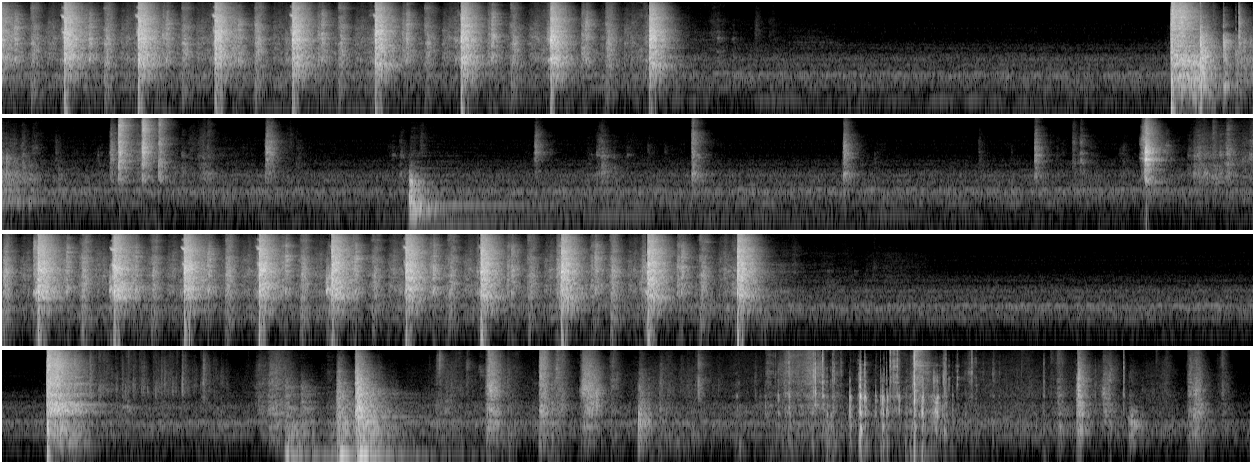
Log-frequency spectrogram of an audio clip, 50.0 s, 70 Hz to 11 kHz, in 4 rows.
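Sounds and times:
pellet gun shots: 0.0 - 6.8, 11.7 - 12.5, 25.0 - 32.7, 38.0 - 39.0.

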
